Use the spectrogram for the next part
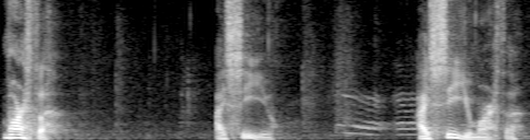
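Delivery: very soft, low and tender; compassionate. Retold or imitated. Preacher voicing Jesus tenderly seeing Martha, very soft. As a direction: hush down, full of compassion. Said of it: "with compassion in his voice".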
